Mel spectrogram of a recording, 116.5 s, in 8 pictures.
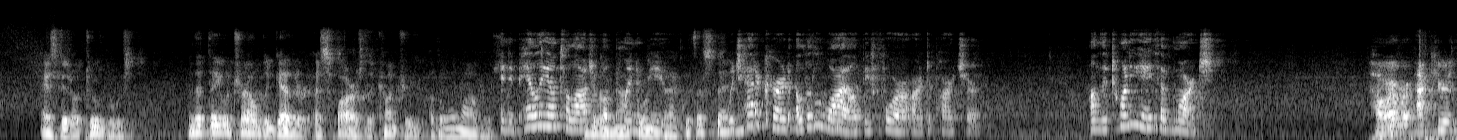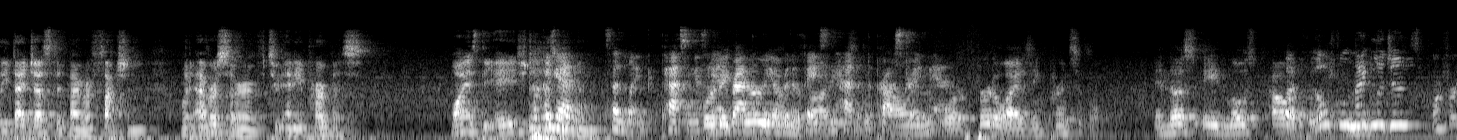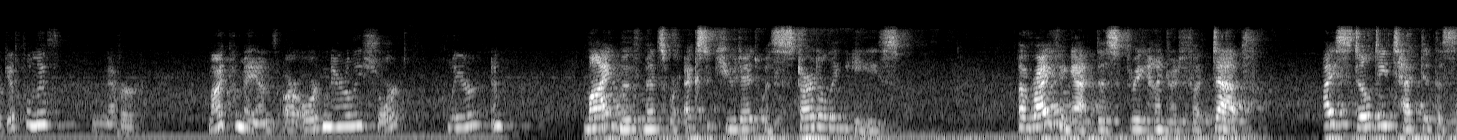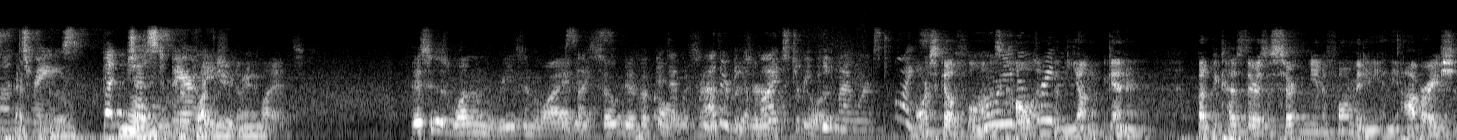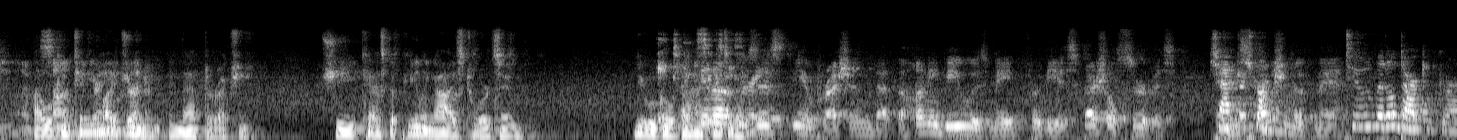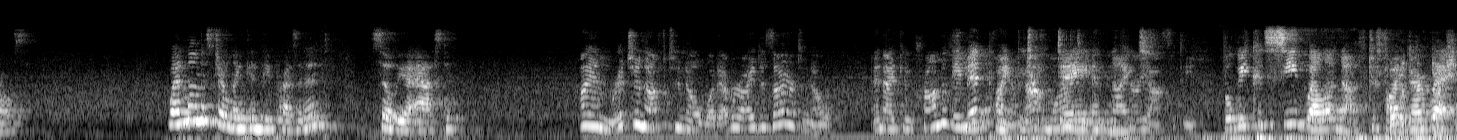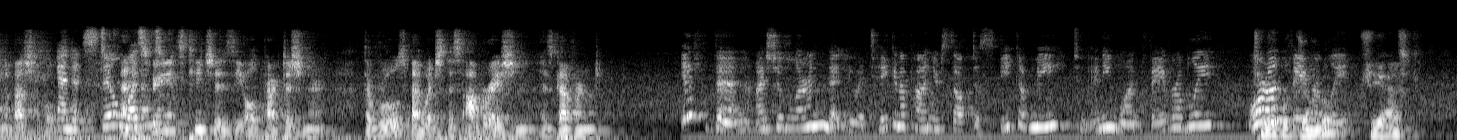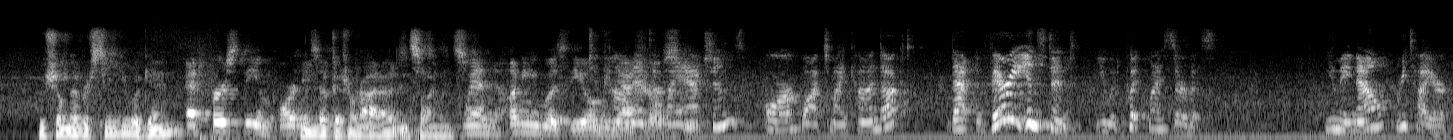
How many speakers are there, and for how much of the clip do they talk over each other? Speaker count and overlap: seven, about 24%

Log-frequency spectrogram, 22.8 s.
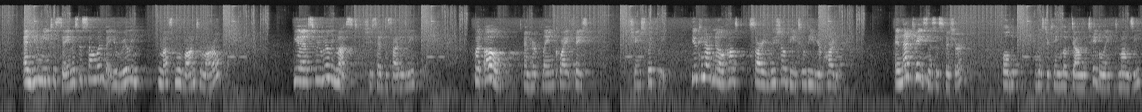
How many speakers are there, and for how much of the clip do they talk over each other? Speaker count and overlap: one, no overlap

